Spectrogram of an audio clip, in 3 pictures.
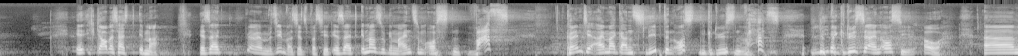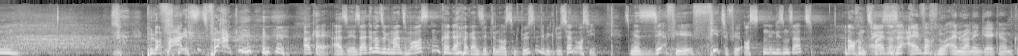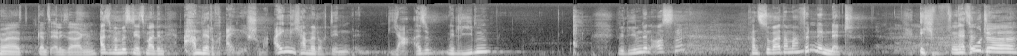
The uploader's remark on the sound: Live in Bonn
